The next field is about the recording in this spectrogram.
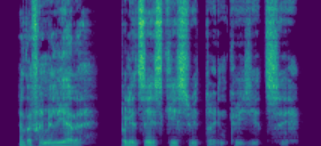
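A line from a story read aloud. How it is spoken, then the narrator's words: Grim statement. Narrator (Russian): мрачно сообщил он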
